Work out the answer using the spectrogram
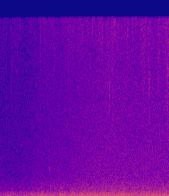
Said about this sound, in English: Hey, skadash skadoosh, is it fucking raining? Yes, it fucking is. It is fucking raining. Don't know if you can hear, probably because I'm talking so loudly.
